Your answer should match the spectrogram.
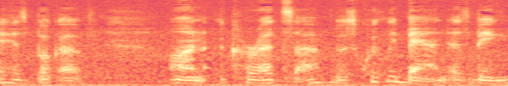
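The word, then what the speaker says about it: Karezza: The mental technique used to accomplish this is known as kareza, pronounced kareza, with the accent on the syllable.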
